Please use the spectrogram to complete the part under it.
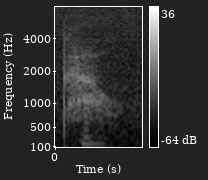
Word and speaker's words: Pau: Then Baal-Hanan, the son of Achbor, died, and Hadad became king in his place, and the name of his city was Pau, or Pau, depending on where you're from, how it's pronounced.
